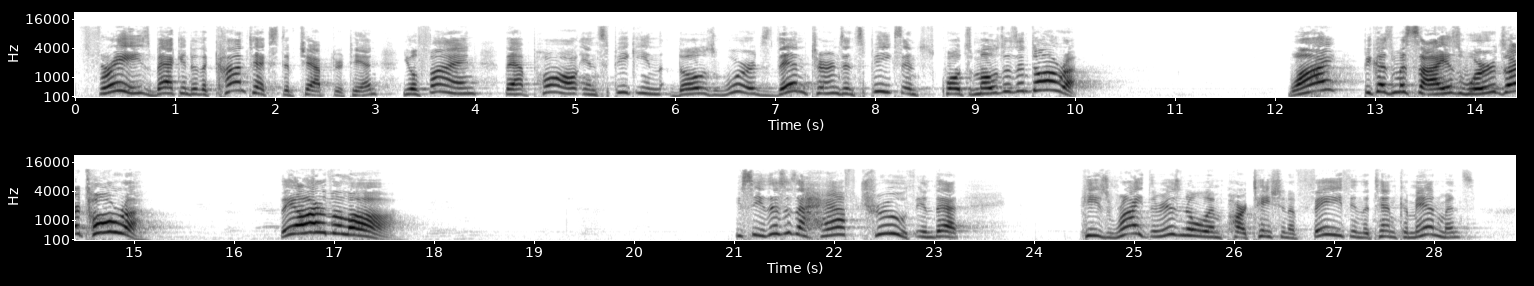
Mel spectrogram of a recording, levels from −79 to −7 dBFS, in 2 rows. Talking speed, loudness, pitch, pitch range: 115 wpm, -18 LUFS, 260 Hz, 230-330 Hz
